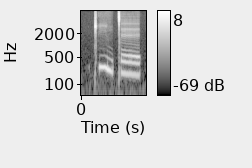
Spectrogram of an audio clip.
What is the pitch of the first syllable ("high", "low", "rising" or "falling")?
falling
